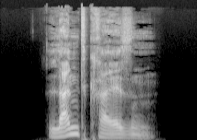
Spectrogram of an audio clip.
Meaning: dative plural of Landkreis
- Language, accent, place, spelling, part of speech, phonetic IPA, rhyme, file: German, Germany, Berlin, Landkreisen, noun, [ˈlantˌkʁaɪ̯zn̩], -antkʁaɪ̯zn̩, De-Landkreisen.ogg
